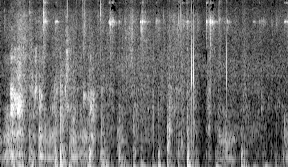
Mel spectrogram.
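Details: Two Italian greyhound brothers play together indoors, one a newcomer. Low, rumbling growls pulse in quick, uneven bursts, with a few brief higher yelps and scuffling sounds in a small room.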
